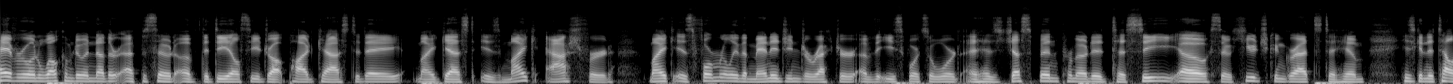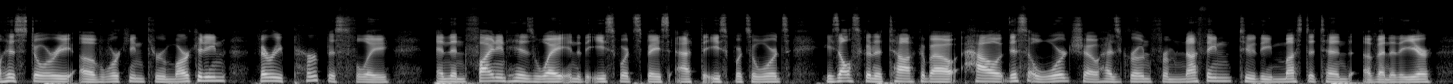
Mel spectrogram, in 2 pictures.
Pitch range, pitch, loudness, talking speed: 120-145 Hz, 130 Hz, -19 LUFS, 180 wpm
